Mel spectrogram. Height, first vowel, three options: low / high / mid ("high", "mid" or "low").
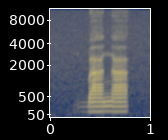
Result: low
